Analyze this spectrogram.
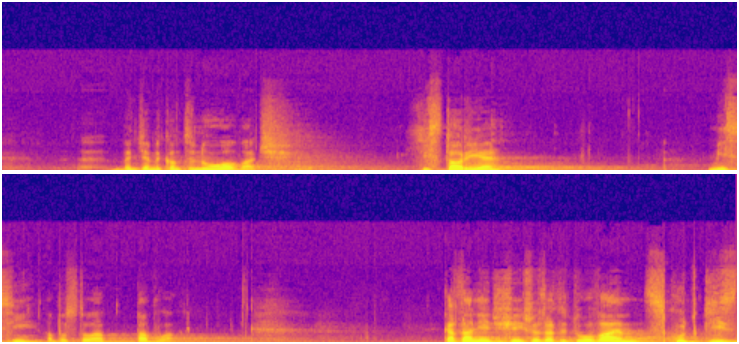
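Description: A middle-aged man speaks calmly and expressively close by, with pauses between phrases.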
